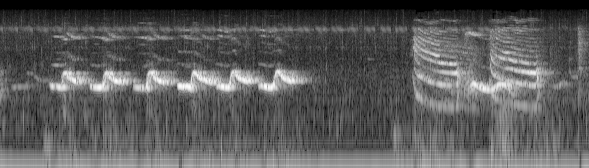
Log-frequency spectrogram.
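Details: Female Chinese hwamei calling to the male. Five clear whistled notes, each sliding upward then holding, come in quick succession. After a short pause, a richer burst of harmonic, downward-sweeping notes follows, with a faint low hum underneath.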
